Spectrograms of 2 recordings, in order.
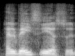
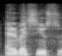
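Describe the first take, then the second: First: It is pronounced with English sounds, starting with h. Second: It is pronounced with French sounds, without the h.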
